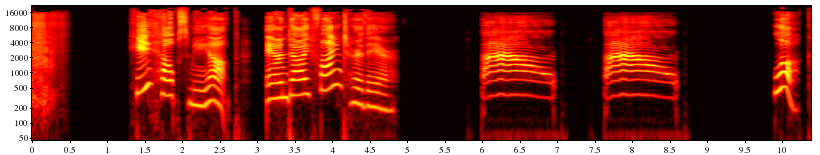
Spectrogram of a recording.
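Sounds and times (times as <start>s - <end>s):
speech: 1.3s - 4.9s, 6.0s - 7.0s, 7.6s - 8.7s, 9.9s - 10.3s
newborn kittens meowing: 6.0s - 7.0s, 7.6s - 8.6s.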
